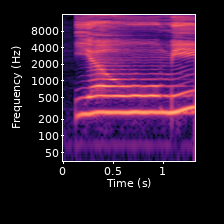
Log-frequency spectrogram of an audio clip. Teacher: Maka lam ini mengandung dua lam. lam sukun dan lam fathah maka bacanya masuk langsung ke lam kedua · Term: alif lam syamsiyah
